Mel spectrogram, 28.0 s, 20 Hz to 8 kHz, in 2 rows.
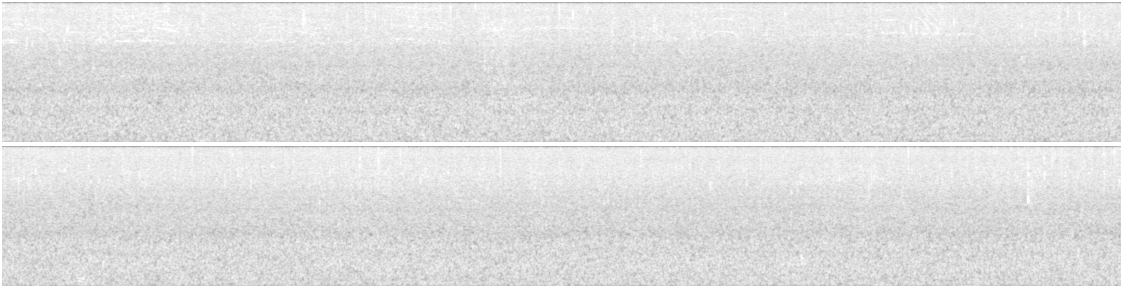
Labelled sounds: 1.4	2.2	Pacific white-sided dolphin, 3.3 to 4.6 kHz
8.9	9.2	Pacific white-sided dolphin, 3.9 to 5.6 kHz

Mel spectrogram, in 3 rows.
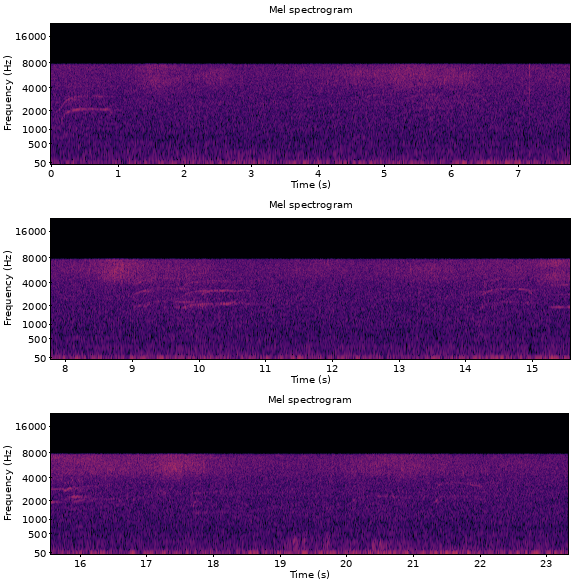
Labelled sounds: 0.0	0.9	killer whale, 0.69 to 3.2 kHz
14.0	16.2	killer whale, 0.54 to 7.8 kHz

